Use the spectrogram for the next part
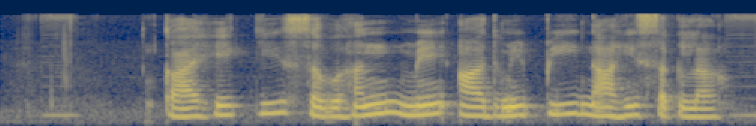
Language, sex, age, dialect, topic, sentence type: Bhojpuri, female, 18-24, Western, agriculture, statement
